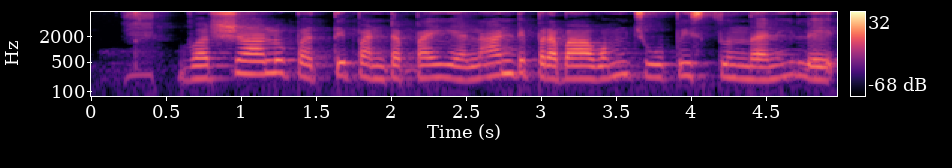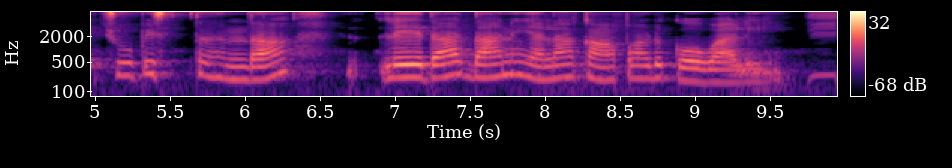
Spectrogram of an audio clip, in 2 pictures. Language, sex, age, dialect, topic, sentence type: Telugu, female, 31-35, Central/Coastal, agriculture, question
